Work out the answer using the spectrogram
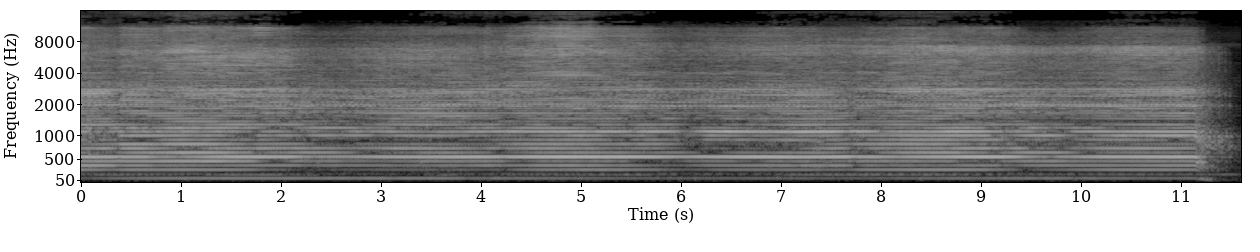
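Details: Early Matterport Pro3 camera, with a suspected VDrive (lidar mirror motor) fault making it noisier than normal: a steady, buzzy motor whine with a strong, even tone that cuts off abruptly.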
